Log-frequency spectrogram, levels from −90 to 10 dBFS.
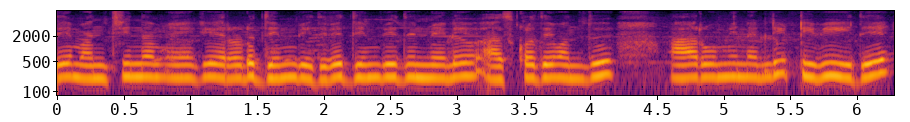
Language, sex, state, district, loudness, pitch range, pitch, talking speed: Kannada, female, Karnataka, Koppal, -15 LUFS, 210-225 Hz, 220 Hz, 115 wpm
